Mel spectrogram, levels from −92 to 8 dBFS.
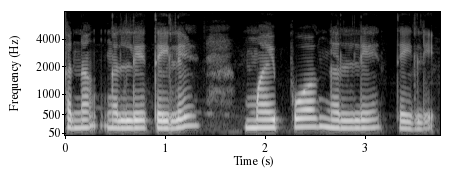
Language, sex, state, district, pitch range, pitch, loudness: Wancho, female, Arunachal Pradesh, Longding, 180-200 Hz, 190 Hz, -14 LUFS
